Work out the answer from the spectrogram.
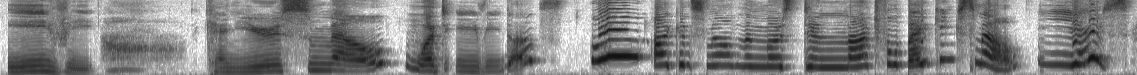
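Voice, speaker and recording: A woman reading a children's story aloud in a gentle, theatrical way, speaking directly to young listeners. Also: on the high side. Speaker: children's story reader and host.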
